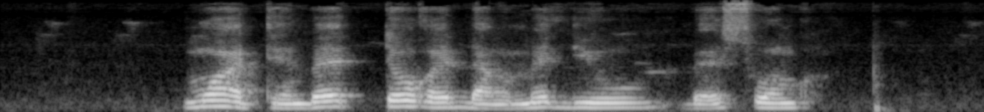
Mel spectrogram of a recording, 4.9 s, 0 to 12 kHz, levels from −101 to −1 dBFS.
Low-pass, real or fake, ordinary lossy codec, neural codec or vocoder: 10.8 kHz; fake; Opus, 24 kbps; vocoder, 44.1 kHz, 128 mel bands every 512 samples, BigVGAN v2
